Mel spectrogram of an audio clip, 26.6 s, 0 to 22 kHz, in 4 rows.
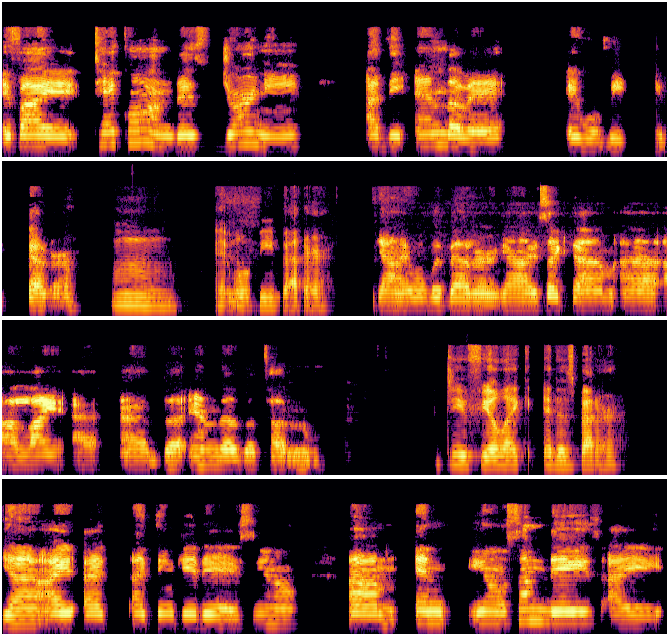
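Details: Woman with aphasia after an ischemic stroke in March 2020 that left her unable to speak; speech improved but slower, with word-finding pauses; aphasia.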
